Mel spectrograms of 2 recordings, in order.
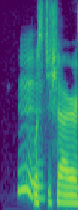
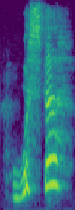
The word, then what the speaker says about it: Worcestershire: Well, you know, Worcester, I say, which is probably wrong. Worcester sauce. – Oh, you dropped the whole, dropped the whole shire off it. – Cut out all the syllables.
